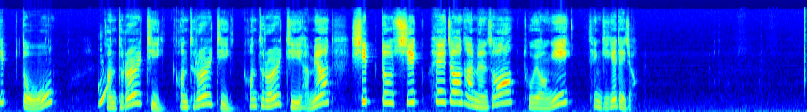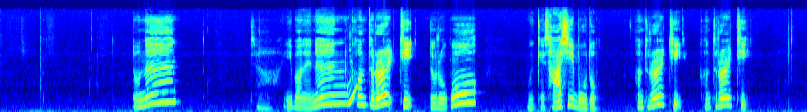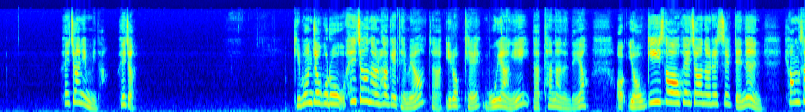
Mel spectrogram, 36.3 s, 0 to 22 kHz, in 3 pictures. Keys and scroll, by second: 2.2 super+d, 3.2 super+d, 4.2 super+d, 4.6 super+d, 4.9 super+d, 17.2 ctrl+d, 18.0 super+d, 22.0 super+d, 23.0 super+d.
